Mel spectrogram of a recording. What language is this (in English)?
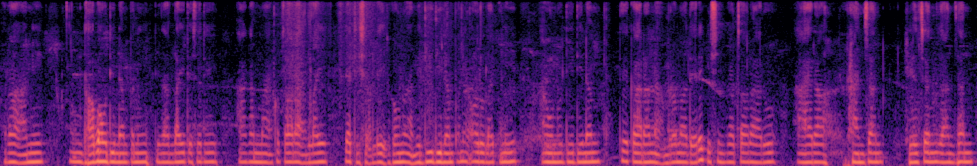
Nepali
